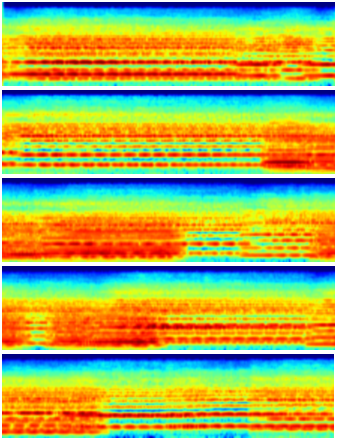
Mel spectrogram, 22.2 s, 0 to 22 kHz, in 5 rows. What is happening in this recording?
Sad Loop #3
A Sad loop made in FL Studio.
2023.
